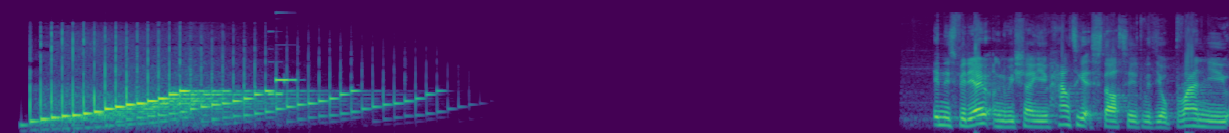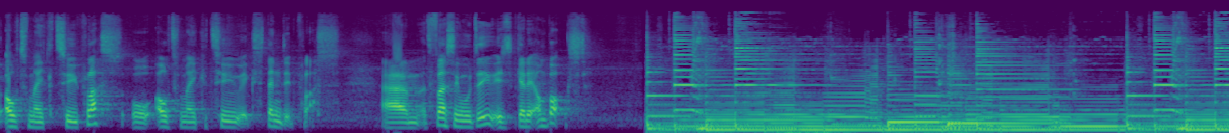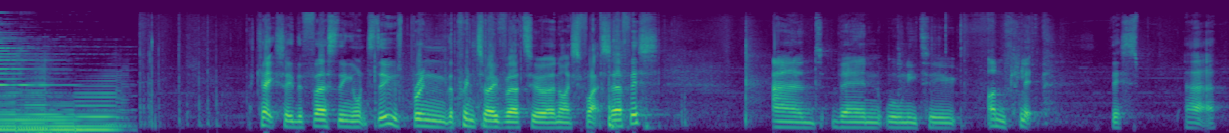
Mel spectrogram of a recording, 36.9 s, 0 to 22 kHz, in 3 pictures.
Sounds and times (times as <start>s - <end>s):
Ringtone: 0.2s - 4.9s
Speech: 9.3s - 18.2s, 27.1s - 31.2s, 32.3s - 36.8s.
